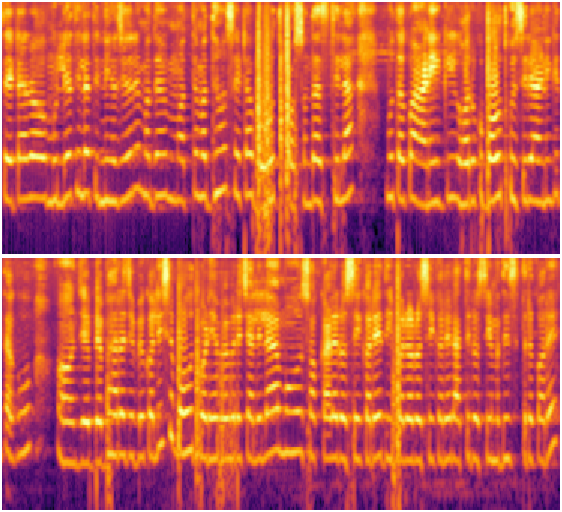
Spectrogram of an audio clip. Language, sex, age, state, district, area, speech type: Odia, female, 18-30, Odisha, Puri, urban, spontaneous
